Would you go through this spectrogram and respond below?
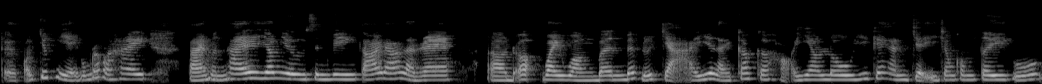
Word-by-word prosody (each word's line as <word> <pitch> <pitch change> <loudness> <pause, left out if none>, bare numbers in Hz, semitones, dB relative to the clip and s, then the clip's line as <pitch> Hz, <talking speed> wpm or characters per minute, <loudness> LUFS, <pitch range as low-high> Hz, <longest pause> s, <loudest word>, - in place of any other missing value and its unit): ờ, 175 - -5
tổ - - -4
chức 310 -1 -1
như 230 - +1
vậy 180 -1 -2
cũng 200 +2 -4
rất 310 +5 -3
là 235 - -1
hay, 235 0 -1 0.4
tại 190 +1 +2
mình 210 -3 -2
thấy 260 +3 +4
giống 280 0 +5
như 240 -3 +4
sinh 230 -1 +1
viên 230 0 +1
tối 240 +3 +1
đó 265 0 +1
là 250 -7 +1
ra, 205 +2 +1 0.4
ờ, 190 0 0
đố 190 +5 0 0.2
quây 215 -1 +4
quần 190 -2 0
bên 205 +2 0
bếp 270 +2 0
lửa 205 +1 +1
trại - - -1 0.2
với 260 - +6
lại 180 -5 -2
có 260 0 -1
cơ 225 -3 -3
hội 225 -4 -7
giao 220 0 -1
lưu 215 0 +2
với 255 +3 -4
các 275 0 -1
anh 215 -3 -2
chị 200 - -2
trong 210 0 -4
công 210 -1 -4
ty 215 -1 +2
của 220 +5 -1
220 Hz, 250 wpm, -28 LUFS, 205-245 Hz, 0.4 s, với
